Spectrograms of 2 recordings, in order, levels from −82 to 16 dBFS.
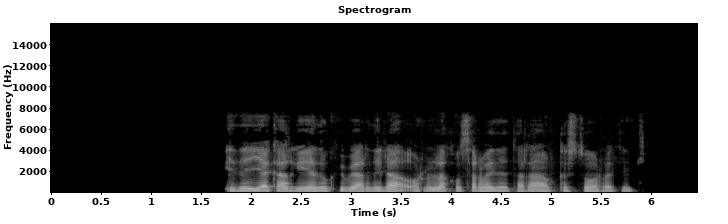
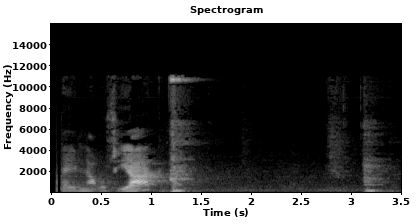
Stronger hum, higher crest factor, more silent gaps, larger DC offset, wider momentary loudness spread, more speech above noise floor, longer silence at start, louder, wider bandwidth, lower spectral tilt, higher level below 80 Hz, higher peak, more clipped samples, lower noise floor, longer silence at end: neither; about the same, 18 dB vs 22 dB; neither; neither; second, 9 LU vs 21 LU; first, over 68 dB vs 39 dB; first, 1.75 s vs 0.1 s; second, -23 LUFS vs -17 LUFS; second, 7.8 kHz vs 11.5 kHz; first, -7 dB/octave vs -3 dB/octave; second, -70 dBFS vs -48 dBFS; second, -6 dBFS vs 0 dBFS; neither; first, under -90 dBFS vs -57 dBFS; first, 0.65 s vs 0.25 s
